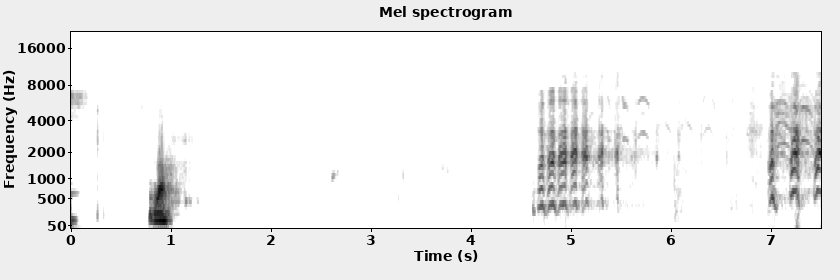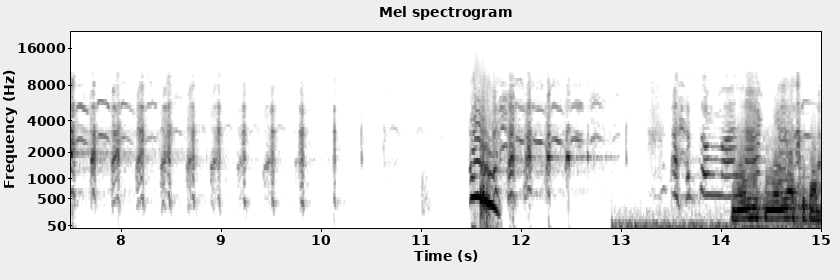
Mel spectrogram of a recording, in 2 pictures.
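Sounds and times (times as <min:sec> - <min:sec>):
person laughing: 0:04.6 - 0:15.0.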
